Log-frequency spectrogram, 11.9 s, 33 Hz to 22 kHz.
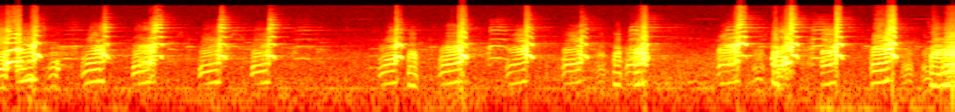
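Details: A pair of Canada geese fight off an intruder at their Decorah tree nest, 1 April 2024: bursts of harsh honks, a short lull after about three seconds, then quickening volleys of overlapping calls.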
